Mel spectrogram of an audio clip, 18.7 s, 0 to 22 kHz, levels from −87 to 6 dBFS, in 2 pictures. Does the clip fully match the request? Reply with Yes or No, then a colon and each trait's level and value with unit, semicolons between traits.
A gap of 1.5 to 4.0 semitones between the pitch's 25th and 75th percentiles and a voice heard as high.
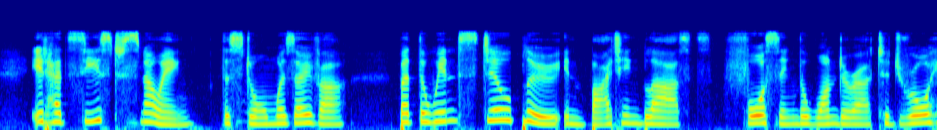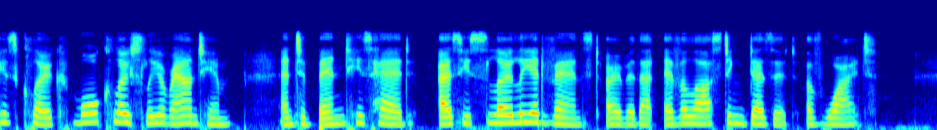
Yes: average, 3.1 semitones; high, 220 Hz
